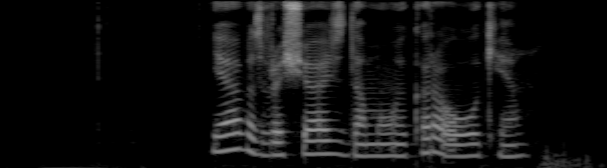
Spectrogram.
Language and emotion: Russian, sad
